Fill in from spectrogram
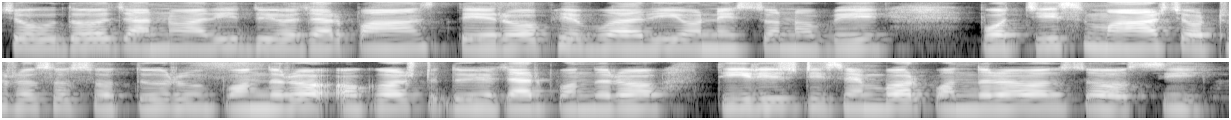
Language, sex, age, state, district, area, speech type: Odia, female, 30-45, Odisha, Bargarh, urban, spontaneous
